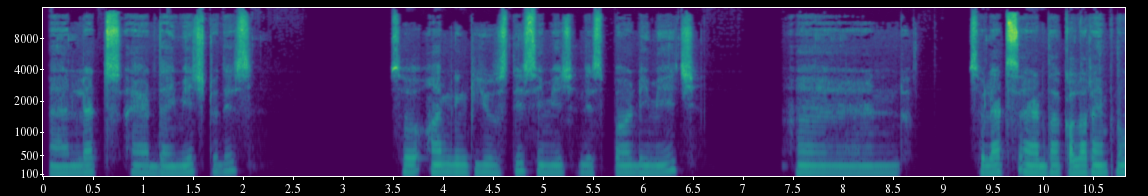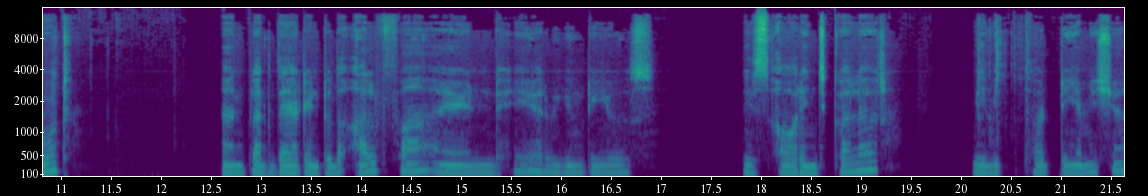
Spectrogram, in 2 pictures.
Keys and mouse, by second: 0.1-2.7 drag, 9.0 click, 9.0 x, 12.0-13.0 drag, 14.9-19.5 drag.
